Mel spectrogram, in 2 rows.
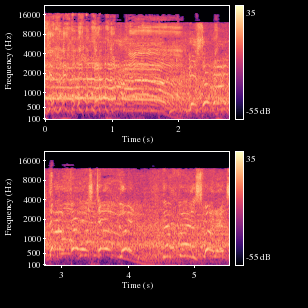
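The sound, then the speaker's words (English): A dense, loud roar of a darts crowd carries steadily throughout, with overlapping shouts and whoops rising and falling in an excited, cheering swell as Van Gerwen goes for treble 19. “The crowd erupts.”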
